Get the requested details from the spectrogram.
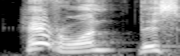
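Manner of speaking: voice cracking. Opening a podcast episode greeting everyone, voice cracking. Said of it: "my voice cracked".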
